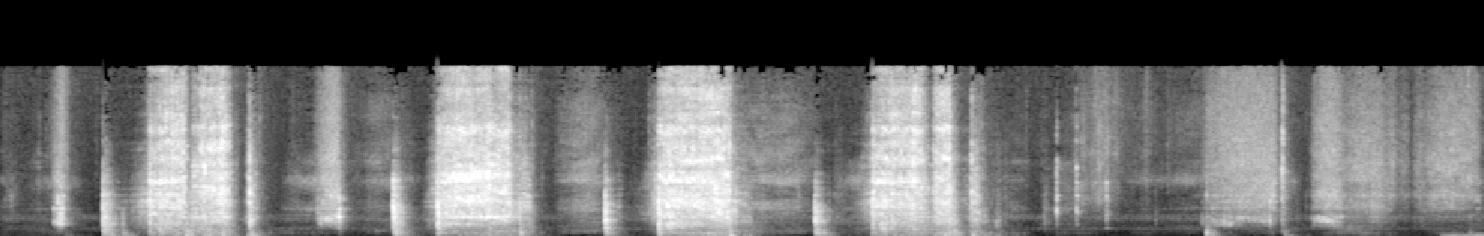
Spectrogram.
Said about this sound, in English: Here is the thick iron in action,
